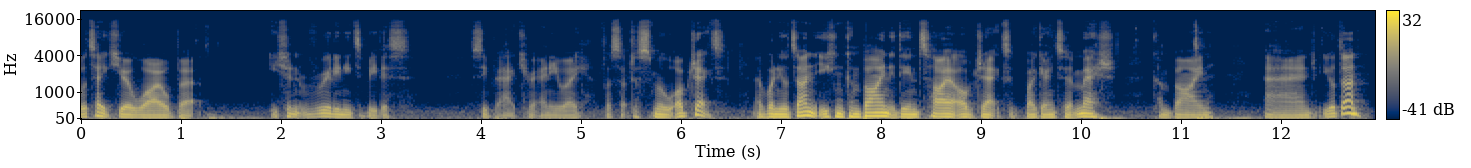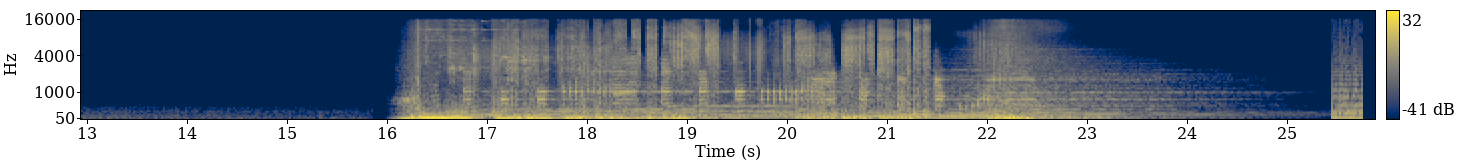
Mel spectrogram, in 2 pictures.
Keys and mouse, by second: 0.4 click, 1.5 w, 2.2 click, 4.5 alt+middle click, 6.5 click, 9.9 click, 11.4 e, 12.1 click.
